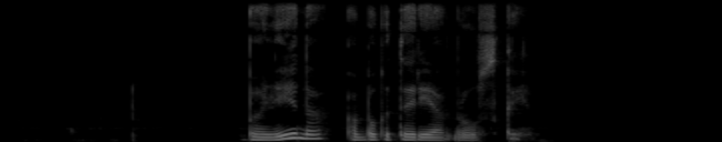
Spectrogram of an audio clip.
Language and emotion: Russian, sad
